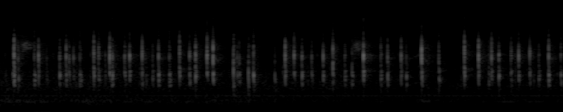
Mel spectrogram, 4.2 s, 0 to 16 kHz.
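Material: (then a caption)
Plastic. A compact Ducky One 2 SF mechanical keyboard, modded with swapped Lumia Matcha switches and Poron foam and fitted with white plastic keycaps, sits on a wooden desk while fingertips type on it with both hands. The keystrokes come as a steady run of short, dry, bright clicks and clacks centered around 2.5 kHz, with almost no low end and no ring after each press.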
